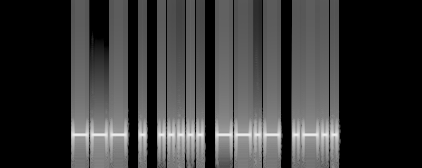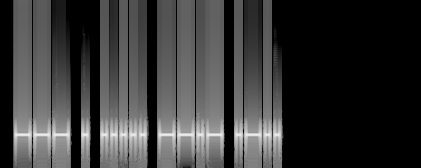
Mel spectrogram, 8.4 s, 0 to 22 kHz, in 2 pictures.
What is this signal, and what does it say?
Morse code, heard as a keyed tone, about 25 wpm, 700 Hz. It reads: OE5QL OE5QL
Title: DXCC-100 Call Signs - 5 Characters - Repeated 2x - 25wpm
